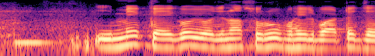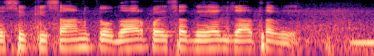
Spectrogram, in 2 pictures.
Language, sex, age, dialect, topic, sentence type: Bhojpuri, male, 25-30, Northern, agriculture, statement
